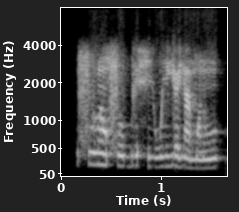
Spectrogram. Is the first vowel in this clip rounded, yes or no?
yes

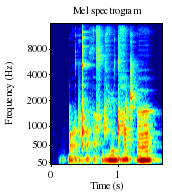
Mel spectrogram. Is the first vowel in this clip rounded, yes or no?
yes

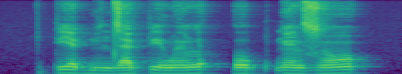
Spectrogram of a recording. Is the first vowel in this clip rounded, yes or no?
no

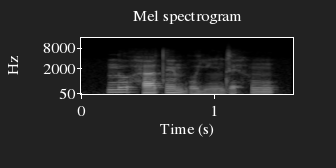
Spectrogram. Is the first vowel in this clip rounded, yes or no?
yes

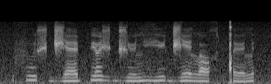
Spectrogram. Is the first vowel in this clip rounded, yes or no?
yes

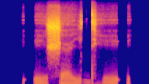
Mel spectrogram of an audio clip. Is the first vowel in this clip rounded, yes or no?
no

